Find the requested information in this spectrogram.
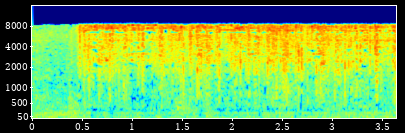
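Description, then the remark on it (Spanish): A bunch of keys, thrown by a listener at a preacher's request during a sermon, jingles and rattles continuously for a few seconds, a bright metallic shaking with dense clinks and no voices. “¿Alguien tiene llaves? Nunca tengo mis llaves.”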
